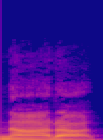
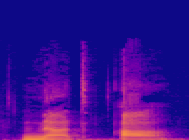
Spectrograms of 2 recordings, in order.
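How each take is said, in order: First: The t is said like a quick r. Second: The t is said as a clear t.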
